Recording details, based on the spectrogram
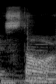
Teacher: この▁R▁の発音言っていません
